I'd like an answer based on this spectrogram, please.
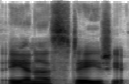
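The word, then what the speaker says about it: Annahstasia: then no no different Anastasia yeah it's a-n-n-a-h-s-t-a-s-i-a Anastasia that's how yeah that's how you say it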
